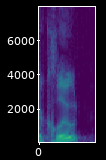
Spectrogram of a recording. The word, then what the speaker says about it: Klute: Clute. Like rhymes with flute. – Oh, that's easy now. – All right. – Okay. Tyler Klute.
